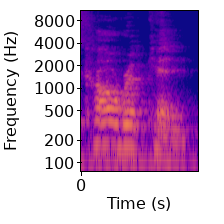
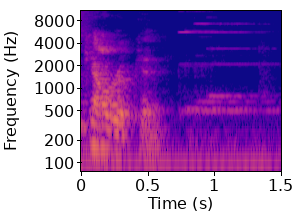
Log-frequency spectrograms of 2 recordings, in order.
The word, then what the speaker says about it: Cal Ripken: who is Carl Ripken? Who is Cal Ripken? Oh, must have mispronounced the That's first it.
